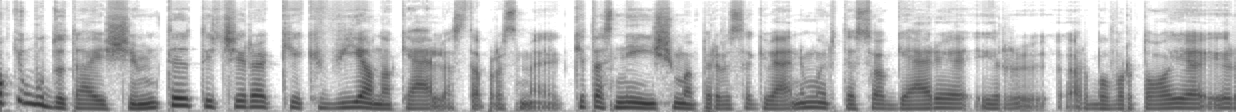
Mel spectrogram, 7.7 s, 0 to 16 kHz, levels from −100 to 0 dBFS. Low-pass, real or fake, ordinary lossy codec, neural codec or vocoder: 14.4 kHz; real; Opus, 32 kbps; none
